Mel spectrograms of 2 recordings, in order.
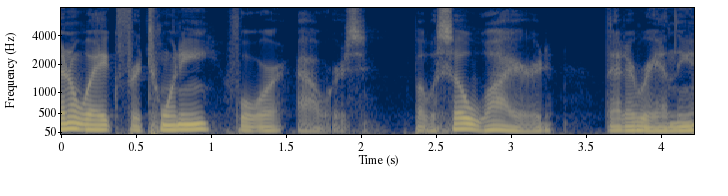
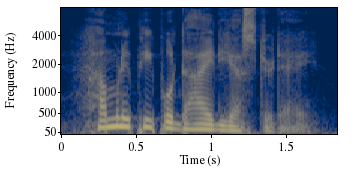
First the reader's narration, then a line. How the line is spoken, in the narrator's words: I asked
